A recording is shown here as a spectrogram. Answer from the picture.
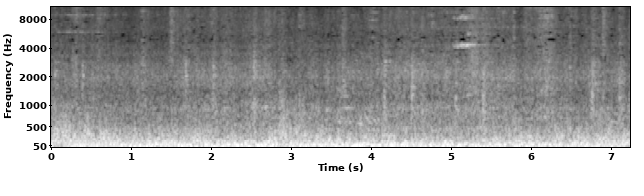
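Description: Goods train of covered boxcar wagons rolling past: a steady low rumble of wheels on rail, with clicking over the rail joints and a brief high wheel squeal about five seconds in.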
